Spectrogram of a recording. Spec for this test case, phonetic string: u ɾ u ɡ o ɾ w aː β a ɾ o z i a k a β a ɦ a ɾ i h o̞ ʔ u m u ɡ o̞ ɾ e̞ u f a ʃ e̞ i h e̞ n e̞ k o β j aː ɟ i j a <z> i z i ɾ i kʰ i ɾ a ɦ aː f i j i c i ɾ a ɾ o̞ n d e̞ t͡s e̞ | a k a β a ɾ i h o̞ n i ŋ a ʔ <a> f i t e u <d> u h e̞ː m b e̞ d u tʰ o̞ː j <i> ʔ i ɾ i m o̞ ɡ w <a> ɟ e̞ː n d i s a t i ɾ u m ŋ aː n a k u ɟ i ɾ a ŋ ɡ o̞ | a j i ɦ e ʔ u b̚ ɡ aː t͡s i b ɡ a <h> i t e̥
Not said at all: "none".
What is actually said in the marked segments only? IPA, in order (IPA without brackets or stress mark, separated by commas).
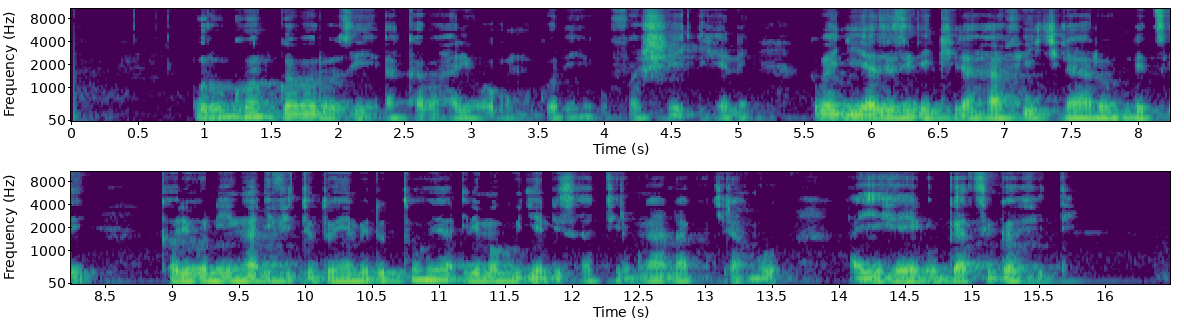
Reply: z, i, d, a, i, f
